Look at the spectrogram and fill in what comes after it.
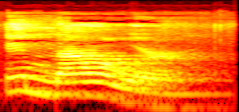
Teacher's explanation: som do H, ele não é pronunciado. Então, eu não digo a hour, eu vou dizer an hour, ok?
